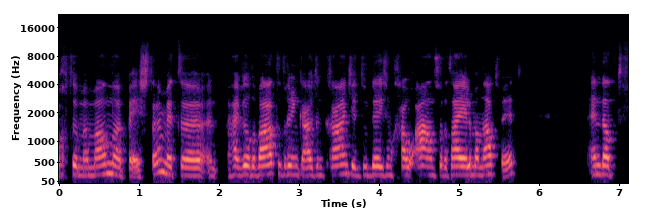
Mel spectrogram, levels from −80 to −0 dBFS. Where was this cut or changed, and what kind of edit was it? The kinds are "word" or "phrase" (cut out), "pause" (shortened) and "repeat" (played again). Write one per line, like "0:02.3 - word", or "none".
none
